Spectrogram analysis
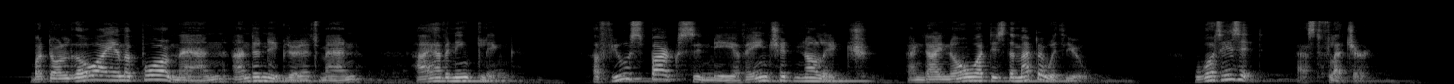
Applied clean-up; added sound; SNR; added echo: none; none; none; reverberation time 0.2 s.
